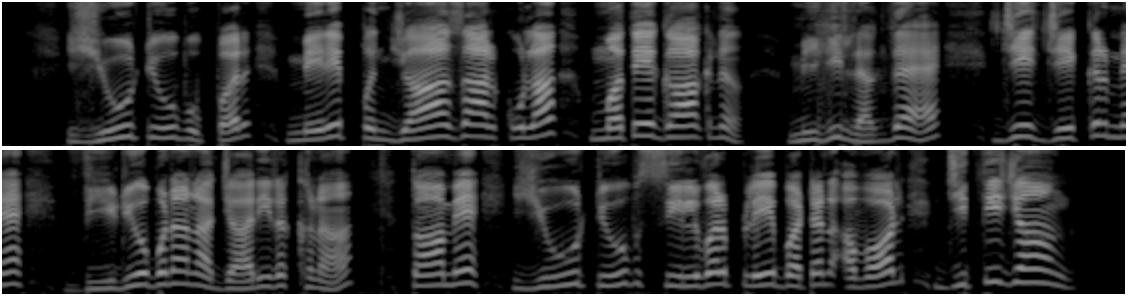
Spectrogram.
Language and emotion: Dogri, happy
